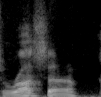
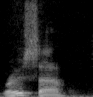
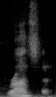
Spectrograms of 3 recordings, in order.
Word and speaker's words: Russa: And one note on that is I'm going back to referring his eh, pronouncing his middle name as Russa. I did that originally and was corrected by a number of people who said it was Rusa. But his great grandson has told me that the family has always pronounced it Russa.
